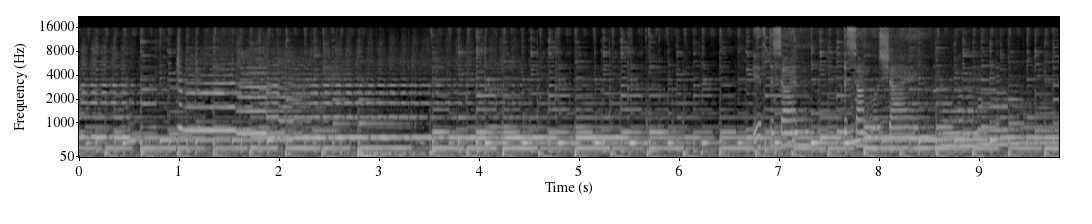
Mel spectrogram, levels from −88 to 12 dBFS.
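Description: From start to finish the audio's been read two samples at a time, so it plays at double speed and a full octave higher than it should.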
